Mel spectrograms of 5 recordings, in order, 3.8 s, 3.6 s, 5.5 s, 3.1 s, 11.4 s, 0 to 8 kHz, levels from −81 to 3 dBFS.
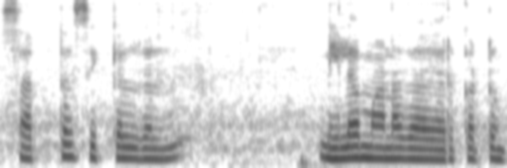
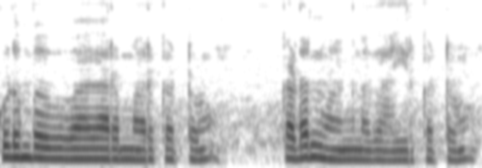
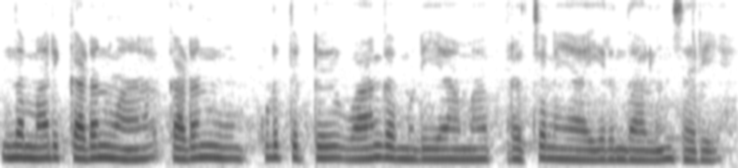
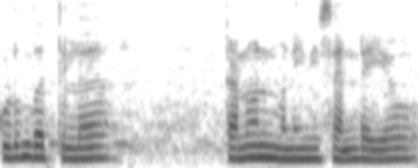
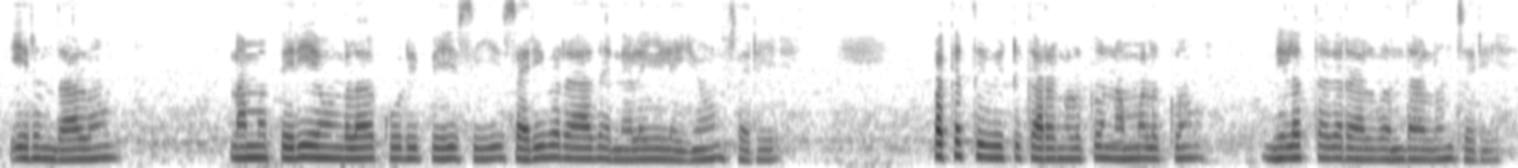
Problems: low volume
